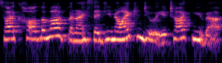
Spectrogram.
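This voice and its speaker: Her tone bright and sharp, a woman speaks at a high pitch. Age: 60s. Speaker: author and business psychic. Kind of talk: interview.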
